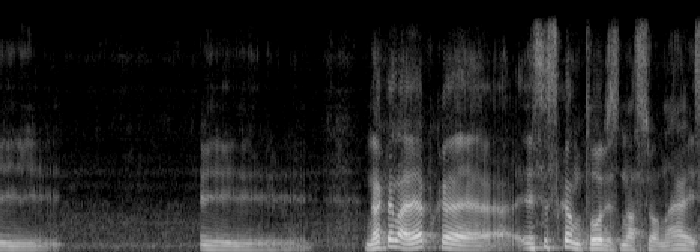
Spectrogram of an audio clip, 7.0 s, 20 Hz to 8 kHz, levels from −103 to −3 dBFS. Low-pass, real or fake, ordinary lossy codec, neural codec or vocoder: 7.2 kHz; fake; none; codec, 24 kHz, 6 kbps, HILCodec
